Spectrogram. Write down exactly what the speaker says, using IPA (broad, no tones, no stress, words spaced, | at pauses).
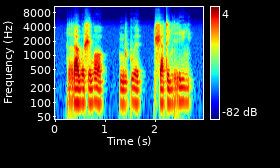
ra woʃɘwɔ | mbɐkʷɘ | ʃateʎriʎ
